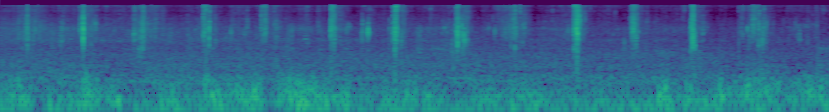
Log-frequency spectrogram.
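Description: Footsteps of a person walking on a wet, very muddy footpath, a short step sound about every half second, over a steady low rumble.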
